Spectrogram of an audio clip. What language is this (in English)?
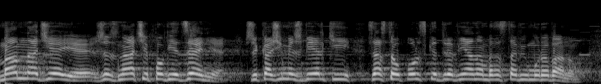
Polish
